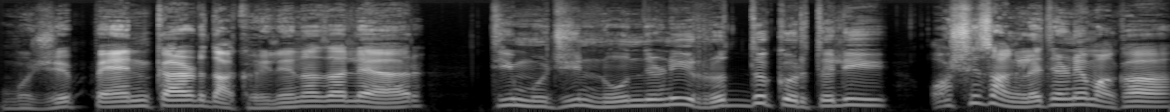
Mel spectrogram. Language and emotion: Goan Konkani, fearful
